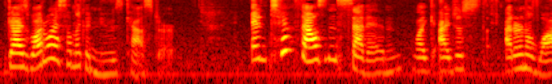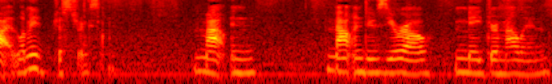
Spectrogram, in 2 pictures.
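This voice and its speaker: Chatty rambling woman vlogger, bright voice. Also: medium pitch, steady tone, normal speed, slight background noise, rough recording. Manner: rambling, many "like" fillers, chatty asides. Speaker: true crime vlogger. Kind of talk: casual chat retelling true crime cases. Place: indoor room.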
